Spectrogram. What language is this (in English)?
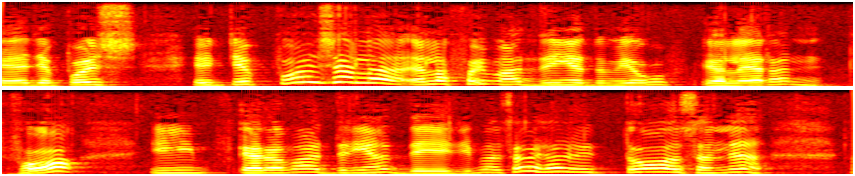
Portuguese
